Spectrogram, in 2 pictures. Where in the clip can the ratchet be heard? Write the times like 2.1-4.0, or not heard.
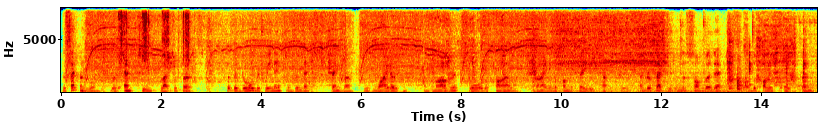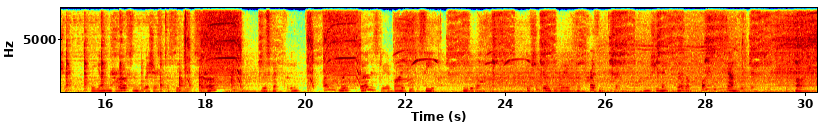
1.1-2.7.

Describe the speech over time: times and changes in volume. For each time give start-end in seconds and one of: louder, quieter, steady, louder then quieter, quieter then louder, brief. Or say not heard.
0.0-30.2 steady.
